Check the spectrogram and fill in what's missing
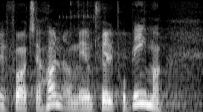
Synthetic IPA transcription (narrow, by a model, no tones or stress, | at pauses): əfɒ̽æt͡sʰɛ̰ːɦɒ̽n̰ɒ̽meʊənt͡sʰuelə̥pʰʁo̝b̥le̝̰ːmɐ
